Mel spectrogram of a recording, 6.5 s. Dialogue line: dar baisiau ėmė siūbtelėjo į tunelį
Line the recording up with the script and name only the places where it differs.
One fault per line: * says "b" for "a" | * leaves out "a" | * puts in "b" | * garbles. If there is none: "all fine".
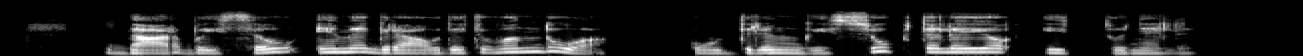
* puts in "griaudėti vanduo audringai"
